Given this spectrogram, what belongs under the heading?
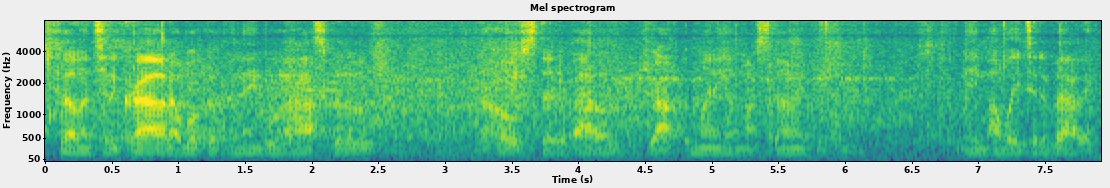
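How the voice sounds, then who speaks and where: A man with an American accent speaks at a moderate pace, hardly pausing, in a very deep, low, monotone, flat voice. Audible room echo and noticeable background noise surround him. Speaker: rapper. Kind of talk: interview. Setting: hip-hop venue. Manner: casual, halting with fillers.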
